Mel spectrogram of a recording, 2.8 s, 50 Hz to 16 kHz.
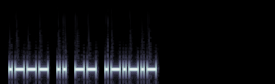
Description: Morse code, heard as a keyed tone, about 40 wpm, 700 Hz. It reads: JIM.
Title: Pangram Challenge v2 - 40wpm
